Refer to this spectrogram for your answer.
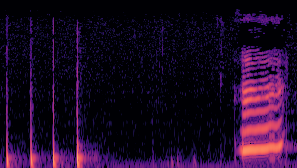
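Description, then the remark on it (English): Four firm, evenly spaced, loud knocks on the door of Judas's house, followed after a short pause by a brief sustained tonal sound, like a short voiced call. “So he gets there. And he knocks.”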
